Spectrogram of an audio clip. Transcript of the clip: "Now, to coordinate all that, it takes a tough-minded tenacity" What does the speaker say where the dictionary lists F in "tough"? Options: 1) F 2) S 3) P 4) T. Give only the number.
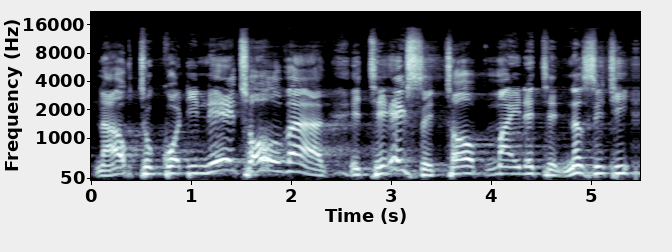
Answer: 3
